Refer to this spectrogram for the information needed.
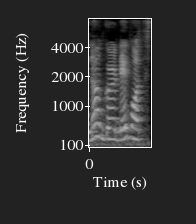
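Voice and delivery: ordinary delivery

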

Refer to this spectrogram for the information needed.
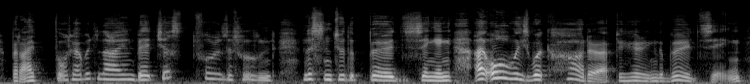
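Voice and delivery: earnest little fellow excusing his lie-in; apologetic little Hans. Acted. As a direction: explain meekly and wistfully. Hans in the story.

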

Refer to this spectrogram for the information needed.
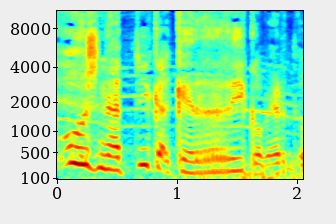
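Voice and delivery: slow, eager Colombian "qué rico verte"; Colombian greeting. Retold or imitated. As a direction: say it with great gusto, drawing out "rico" slowly. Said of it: "con una enjundia, con unas ganas". (saludo colombiano con enjundia, lento)

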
